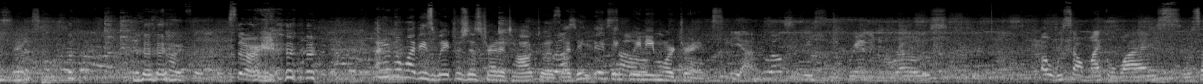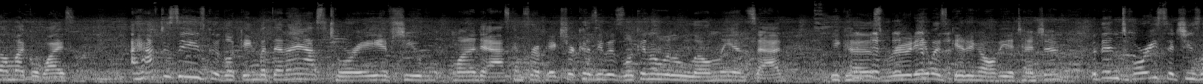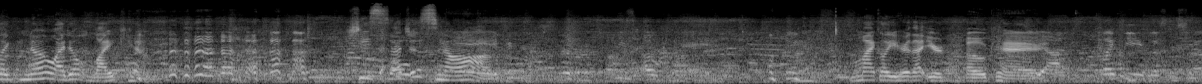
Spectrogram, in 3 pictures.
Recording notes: If we’re a little hard to hear, it’s because we’re podcasting from the McCormick &#38; Schmick’s across from the Fairmont Hotel, and we’re not going to let a little thing like room noise get in the way. Nationals in San Jose, California. If we’re a little hard to hear, it’s because we’re podcasting from the McCormick & Schmick’s across from the Fairmont Hotel, and we’re not going to let a little thing like room noise get in the way.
